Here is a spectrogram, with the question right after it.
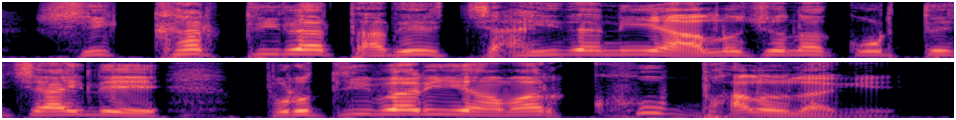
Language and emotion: Bengali, happy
